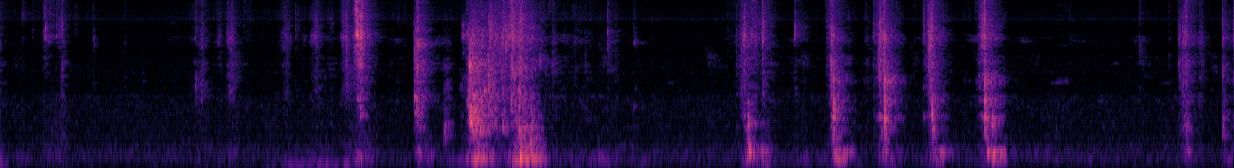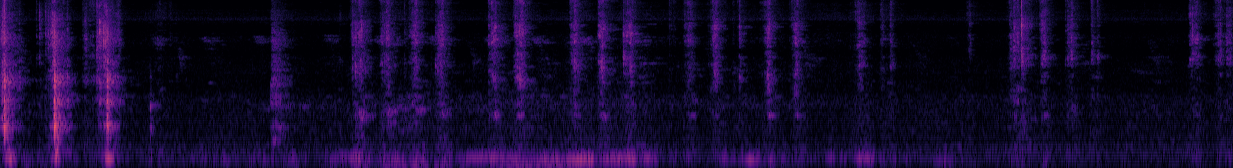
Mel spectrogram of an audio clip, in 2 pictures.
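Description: Small kitchen knife cutting small red onions on a round wooden chopping board: irregular clusters of short, sharp knocks of the blade on the wood, with quieter scraping as the skins are peeled off by hand.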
